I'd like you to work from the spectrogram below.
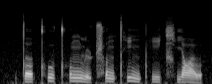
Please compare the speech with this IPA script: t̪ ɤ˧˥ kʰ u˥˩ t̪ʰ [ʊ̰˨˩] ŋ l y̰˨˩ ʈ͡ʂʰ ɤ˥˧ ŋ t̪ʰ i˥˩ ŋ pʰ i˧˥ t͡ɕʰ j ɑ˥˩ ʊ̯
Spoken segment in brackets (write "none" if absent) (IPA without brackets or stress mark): ʊ˥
